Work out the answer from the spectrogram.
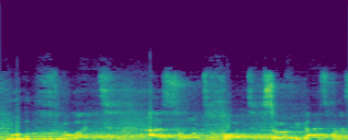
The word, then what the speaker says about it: Hoe groot is ons God: For the chorus, the way you pronounce it is Hoe groot is ons God.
